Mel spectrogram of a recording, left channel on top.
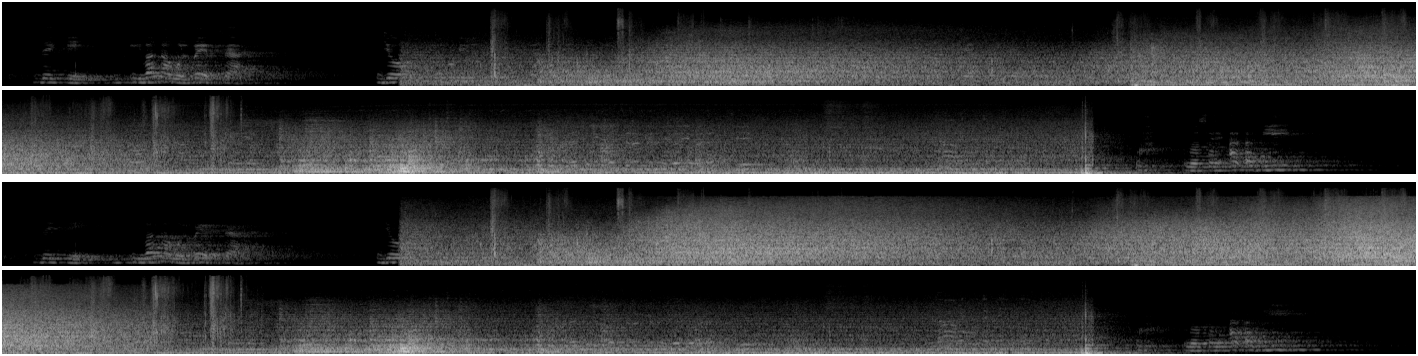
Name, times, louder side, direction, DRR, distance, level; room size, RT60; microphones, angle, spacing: voice 1, 0.3-2.4 3.7-8.4 9.2-10.4 11.2-14.2 15.4-17.3 18.2-22.1 23.4-23.6 25.5-27.1, left 1 dB, 60° left, 6 dB, 3.5 m, -45 dB
sound 1, 4.0-15.7, right 5 dB, 65° right, 0.6 m, -28 dB
sound 2, 4.6-16.8, right 3 dB, 15° right, 0.5 m, -42 dB
sound 3, 11.3-25.1, left 1 dB, 25° left, 0.8 m, -31 dB
voice 2, 23.4-24.5, equal, 5° left, 1 dB, 1.7 m, -46 dB
26.5 x 21.0 x 5.8 m, 2.5 s
head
